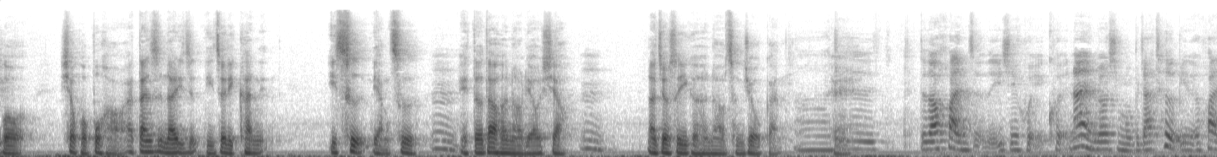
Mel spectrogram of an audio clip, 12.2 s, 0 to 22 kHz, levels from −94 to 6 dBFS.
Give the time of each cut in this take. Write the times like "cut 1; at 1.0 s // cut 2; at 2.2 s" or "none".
none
